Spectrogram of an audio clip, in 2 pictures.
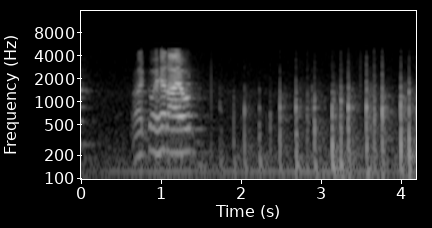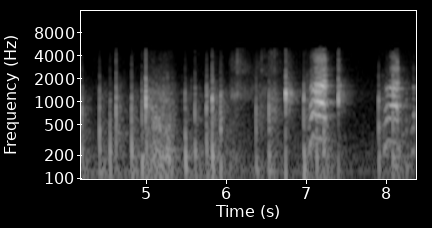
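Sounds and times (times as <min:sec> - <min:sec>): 
speech: 0:00.8 - 0:01.6
ridden horse hooves clip-clopping: 0:01.6 - 0:08.3.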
